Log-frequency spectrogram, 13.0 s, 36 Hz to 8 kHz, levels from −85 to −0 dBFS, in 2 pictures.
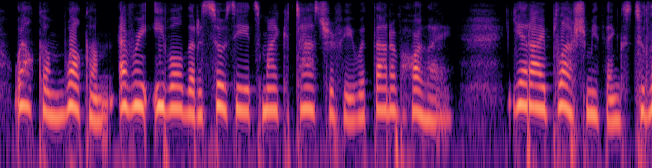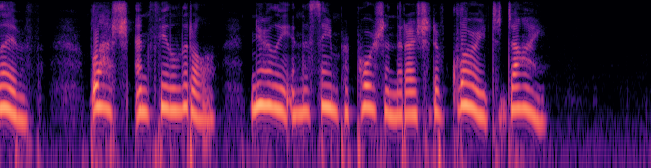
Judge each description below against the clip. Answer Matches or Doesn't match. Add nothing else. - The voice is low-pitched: Doesn't match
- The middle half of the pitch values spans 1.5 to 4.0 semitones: Matches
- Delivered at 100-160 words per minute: Matches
